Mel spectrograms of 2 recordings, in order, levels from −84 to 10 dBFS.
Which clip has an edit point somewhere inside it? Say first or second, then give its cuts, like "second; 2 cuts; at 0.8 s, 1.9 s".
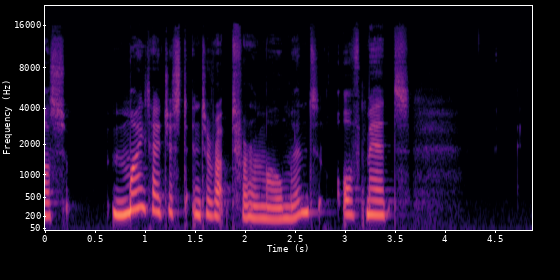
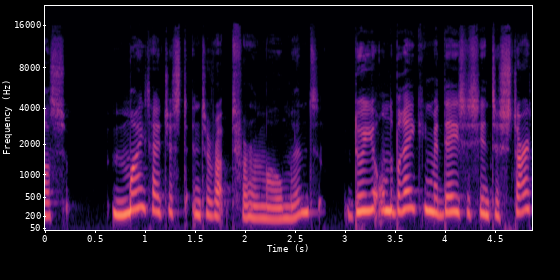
second; 1 cut; at 2.8 s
